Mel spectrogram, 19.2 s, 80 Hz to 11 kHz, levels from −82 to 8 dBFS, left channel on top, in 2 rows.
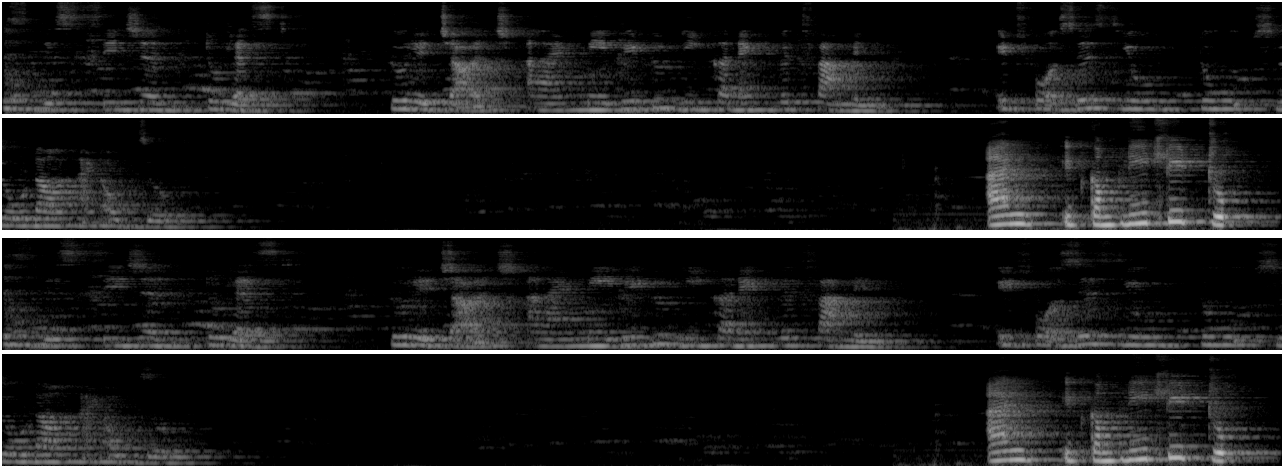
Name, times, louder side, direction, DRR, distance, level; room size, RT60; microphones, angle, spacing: voice 1, 0.0-6.6 7.5-8.7 9.0-10.9 14.9-15.0, left 1 dB, 45° left, -1 dB, 2.8 m, -43 dB
voice 2, 17.0-18.8, left 2 dB, 20° left, 7 dB, 0.4 m, -26 dB
22.0 x 9.2 x 4.5 m, 1.3 s
head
